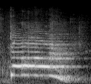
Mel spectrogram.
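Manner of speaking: barks it out loud and high; angry shout. Acted. Gunman shouting at the policeman to turn it on, loud angry order.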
